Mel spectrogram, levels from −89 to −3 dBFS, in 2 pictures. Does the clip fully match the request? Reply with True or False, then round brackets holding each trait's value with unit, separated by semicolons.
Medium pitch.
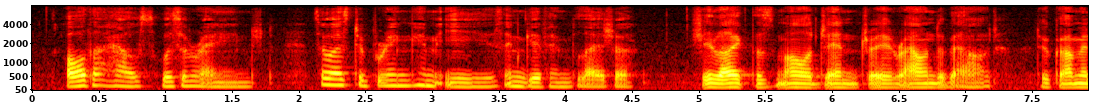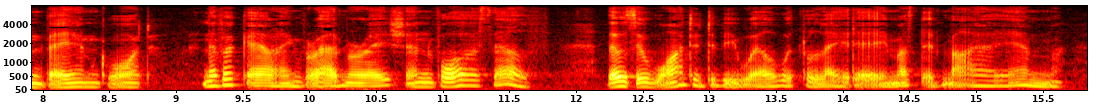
True (150 Hz)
